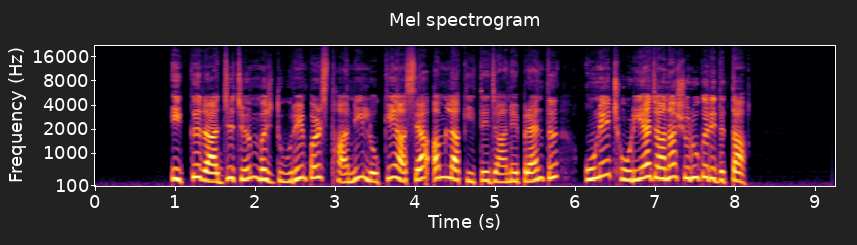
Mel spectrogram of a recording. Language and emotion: Dogri, fearful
